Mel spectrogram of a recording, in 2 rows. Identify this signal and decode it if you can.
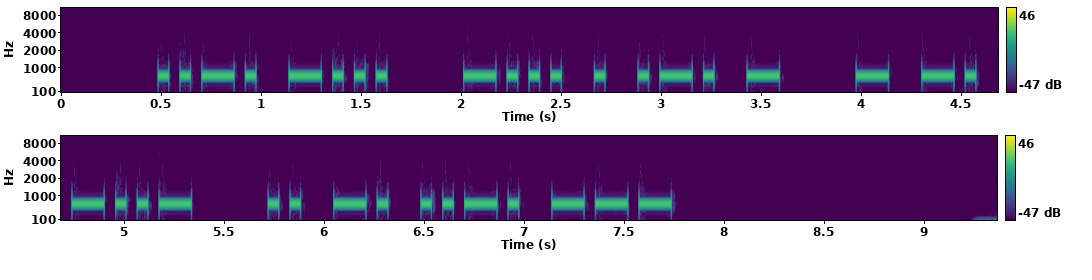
Morse code, heard as a keyed tone, about 22 wpm, 700 Hz. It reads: FB BERT TNX INFO
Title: Practice QSO - Exchange 3 - More Info - 22wpm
